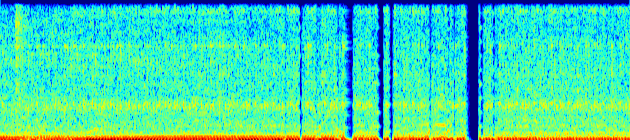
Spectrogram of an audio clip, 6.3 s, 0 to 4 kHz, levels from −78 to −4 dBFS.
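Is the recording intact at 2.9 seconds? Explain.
No. The audio is broken up by repeated packet loss (robotic sound) from 2.84 to 5.0 s. Lost packets leave gaps, the longest 133 ms. Each is patched by stretching the last sound, covering about a fifth of the span. The result is choppy and robotic.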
